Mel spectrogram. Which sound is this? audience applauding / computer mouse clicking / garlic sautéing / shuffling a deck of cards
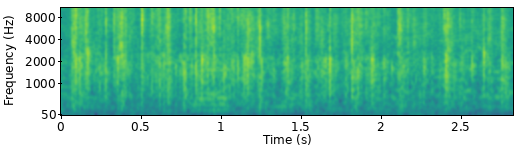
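audience applauding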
